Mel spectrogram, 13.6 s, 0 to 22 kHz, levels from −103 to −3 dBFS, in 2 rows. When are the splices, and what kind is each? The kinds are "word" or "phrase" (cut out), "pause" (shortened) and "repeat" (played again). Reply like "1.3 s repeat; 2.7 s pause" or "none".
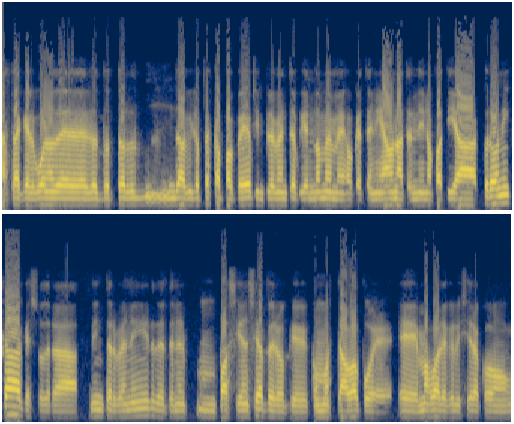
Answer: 3.3 s word; 3.9 s word; 7.9 s pause; 12.0 s pause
